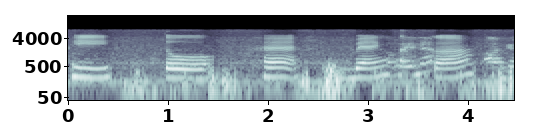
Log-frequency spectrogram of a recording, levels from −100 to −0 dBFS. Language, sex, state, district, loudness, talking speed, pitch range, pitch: Hindi, female, Punjab, Fazilka, -14 LUFS, 65 wpm, 220-240 Hz, 225 Hz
